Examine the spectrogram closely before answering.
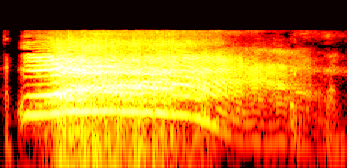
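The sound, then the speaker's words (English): A man lets out a loud, raw, sustained scream lasting about one and a half seconds, holding a strained high pitch before sagging lower and fading into breathy noise. “I'm not going to scream into the microphone, but I will scream and my wife's going to get pissed off.”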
